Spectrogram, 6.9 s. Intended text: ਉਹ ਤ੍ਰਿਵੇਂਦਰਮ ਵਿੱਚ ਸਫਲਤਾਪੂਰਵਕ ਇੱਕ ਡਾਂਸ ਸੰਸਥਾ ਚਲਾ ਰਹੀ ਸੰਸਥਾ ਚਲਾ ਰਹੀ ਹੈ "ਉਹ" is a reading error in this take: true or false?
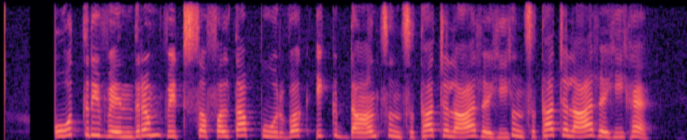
false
